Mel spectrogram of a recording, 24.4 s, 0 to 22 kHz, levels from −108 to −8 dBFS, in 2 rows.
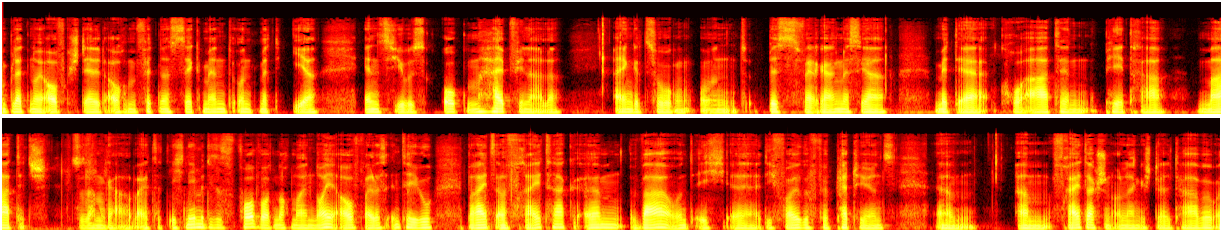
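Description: From 6.85 to 7.60 s the speech shows repeated stalls (stutter). Packets came in late four times, and the jitter buffer ran dry each time. The receiver filled about 90 ms by holding the last sound, the longest wait 40 ms. Nothing is lost, but the speech drags and catches.

At 8.06 to 8.14 s comes a short stall from a late packet. The receiver stretched the last sound for 60 ms until the packet arrived. Another follows at 8.88 to 8.98 s, 80 ms long, just before "mit der". Each gives a held sound with a faint buzz or dip.

Just after "mit der", from 10.15 to 10.75 s, a jitter buffer slow-down sets in. The receiver repeated single pitch periods to rebuild its reserve, adding 82 ms. The speech runs at 88% speed. Pitch stays the same, but sounds are drawn out.

A jitter buffer speed-up follows at 12.87 to 13.20 s. The buffer held too much audio, so short pitch periods were cut, a few tens of milliseconds in all. 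Speed rises to 109%. A second speed-up, 13.78 to 14.85 s, ends before "nochmal neu auf weil". It runs at 110% and removes about a tenth of a second. Both sound hurried at unchanged pitch, through the 12 kHz Opus call path.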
